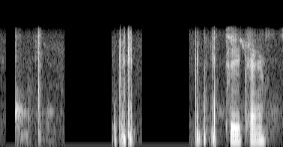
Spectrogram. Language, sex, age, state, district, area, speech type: Hindi, male, 30-45, Uttar Pradesh, Mau, rural, conversation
